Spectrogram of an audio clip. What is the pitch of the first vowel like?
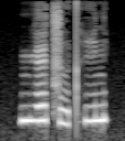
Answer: high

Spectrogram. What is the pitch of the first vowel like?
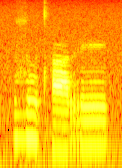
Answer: falling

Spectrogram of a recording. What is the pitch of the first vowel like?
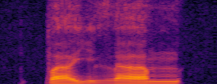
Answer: low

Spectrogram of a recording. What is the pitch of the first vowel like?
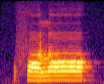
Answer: high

